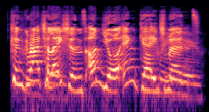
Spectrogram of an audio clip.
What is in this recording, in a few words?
UK female Congratulations on your engagement Enthusiastic; beanstalk audio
